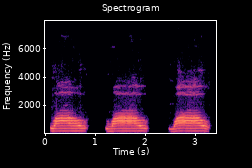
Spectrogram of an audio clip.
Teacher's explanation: दोनों होठों को गोल करने से ये हर्फ अदा होता है। ये 2 होठ है हमारे, इसको गोल करना है।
